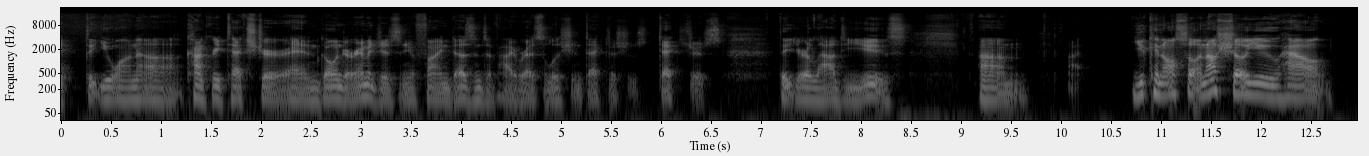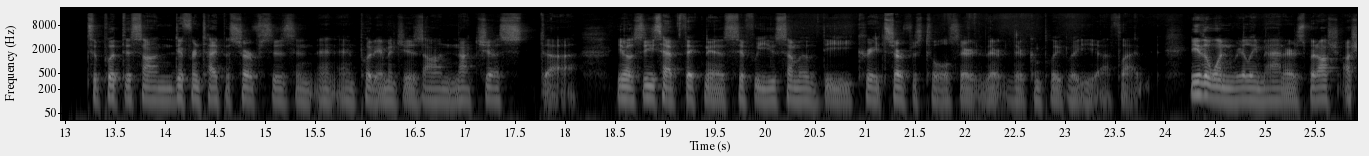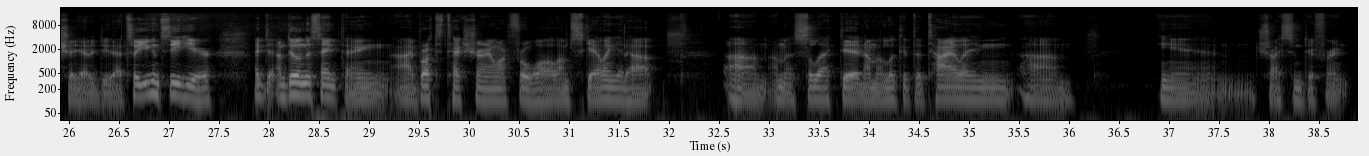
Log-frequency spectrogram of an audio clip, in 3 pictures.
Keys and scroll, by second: 8.3 2, 9.0 5, 9.1 Return, 12.7 3, 13.0 0, 13.2 Return, 21.5 2, 22.9 Return, 37.6 3.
